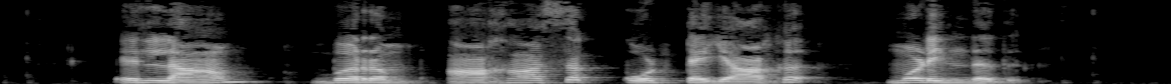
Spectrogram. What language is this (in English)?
Tamil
